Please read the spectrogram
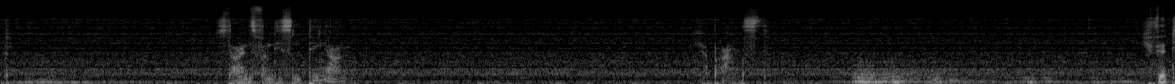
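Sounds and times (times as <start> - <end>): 
deep low rumbles: 0.0 - 1.7, 8.4 - 11.5
heavy rain: 0.0 - 11.7
speech: 2.2 - 3.6, 7.4 - 7.8, 11.6 - 11.7.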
